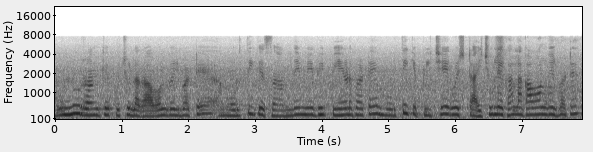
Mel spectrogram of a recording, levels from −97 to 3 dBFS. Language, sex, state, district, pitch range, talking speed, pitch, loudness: Bhojpuri, female, Uttar Pradesh, Ghazipur, 220-245 Hz, 175 wpm, 230 Hz, -18 LUFS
